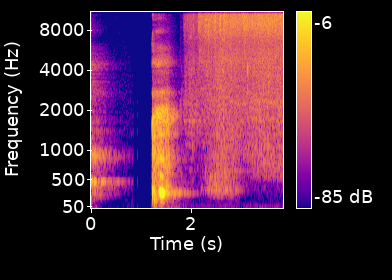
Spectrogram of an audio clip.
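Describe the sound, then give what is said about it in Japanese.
Running water rinses soap lather away: a short breathy sound, then a soft, steady, quiet hiss of flowing water that continues to the end. “ソープをいっぱい使いましたから、しっかり汚れは落ちたはずですよ。ではでは流していきますね。”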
